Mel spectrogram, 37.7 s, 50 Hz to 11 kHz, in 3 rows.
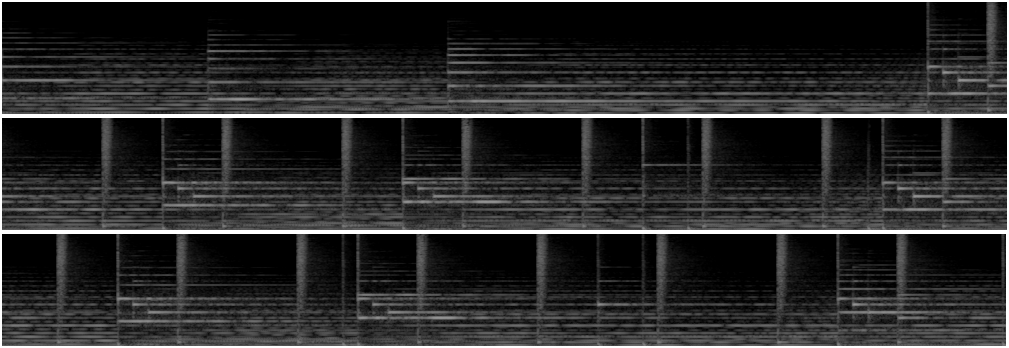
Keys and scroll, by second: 19.0 Up, 20.6 ctrl+0, 27.4 Up.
